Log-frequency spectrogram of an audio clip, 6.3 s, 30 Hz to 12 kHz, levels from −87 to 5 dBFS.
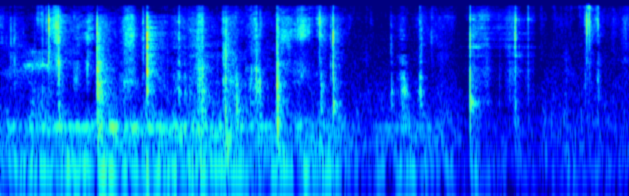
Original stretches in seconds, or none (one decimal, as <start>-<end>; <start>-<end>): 0.0-4.6; 5.4-6.3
